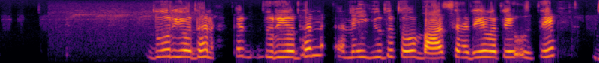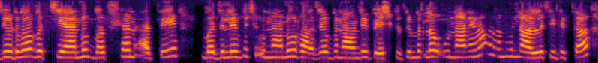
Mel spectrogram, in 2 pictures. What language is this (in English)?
Punjabi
